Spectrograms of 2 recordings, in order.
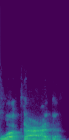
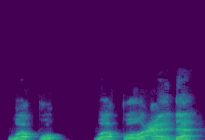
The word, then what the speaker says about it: وَقَعَدَ: Wa khasafa, or not wa ka'ada. Wa qa'ada. Wa qa'ada. You see that the qaf, it's only one that's having that heaviness when you pronounce it. And so that is tafkhim.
